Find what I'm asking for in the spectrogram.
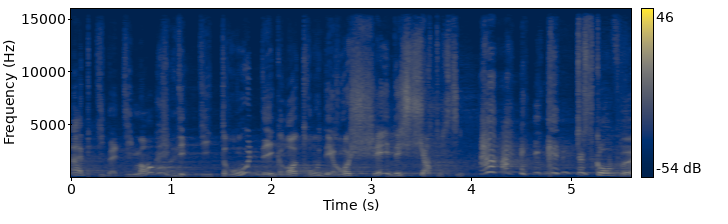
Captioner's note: laughter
